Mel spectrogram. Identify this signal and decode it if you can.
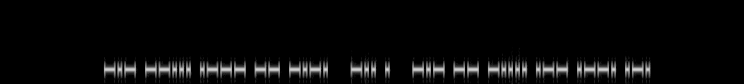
Morse code, heard as a keyed tone, about 36 wpm, 700 Hz. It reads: K7JMC DE KM6WPR
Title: USA Callsign DE Callsign 35wpm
